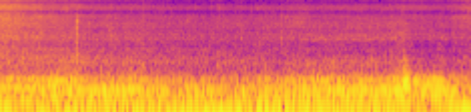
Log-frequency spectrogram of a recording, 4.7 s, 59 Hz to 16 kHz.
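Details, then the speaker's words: C5 Corvette 5.7L V8 on a hot day after serpentine and AC belt replacement, light load in second gear: deep lumpy rumble, no knocks or squeals; engine healthy, good oil pressure. "You can hear how smooth the cam is with just nice little clutch in, second gear, boom."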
